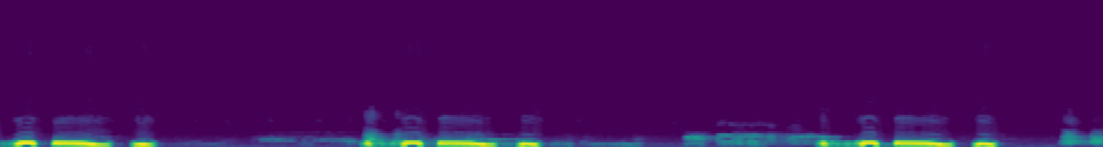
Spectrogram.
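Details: Spotted dove repeating its thúc gù coo three times at about four-second intervals. Each phrase has a hooked lead note, a long rolled middle coo and a brief end hoot. Quiet chirps from other birds sound between phrases.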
